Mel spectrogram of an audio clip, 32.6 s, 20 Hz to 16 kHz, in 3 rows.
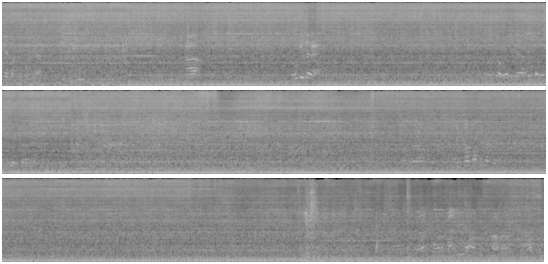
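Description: General Electric AGE-30 diesel-electric locomotive engine working as the train pulls away, a deep, steady chugging. It grows louder about two seconds in and steps up in pitch about twelve seconds in as the engine speeds up.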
